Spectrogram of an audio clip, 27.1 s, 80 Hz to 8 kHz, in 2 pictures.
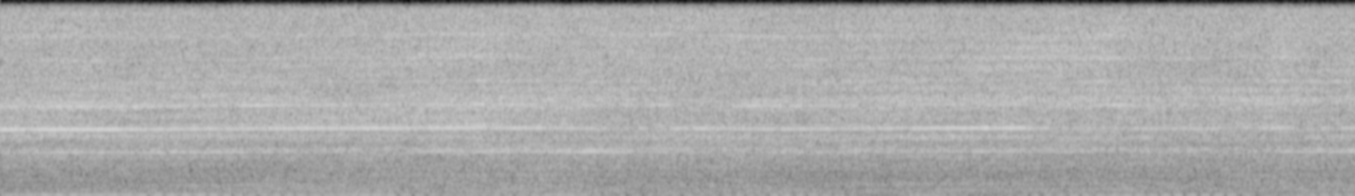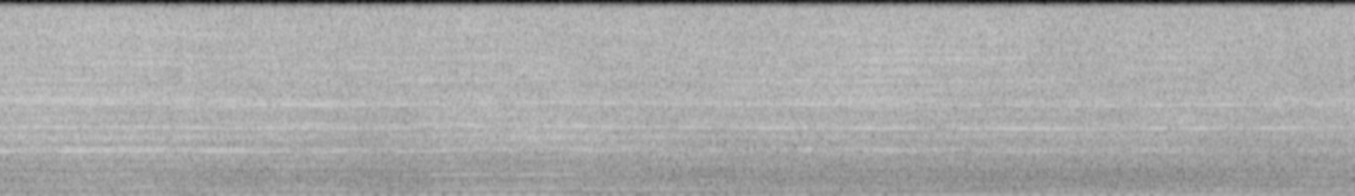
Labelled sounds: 7.3	7.6	vessel noise, 3.6 to 3.9 kHz

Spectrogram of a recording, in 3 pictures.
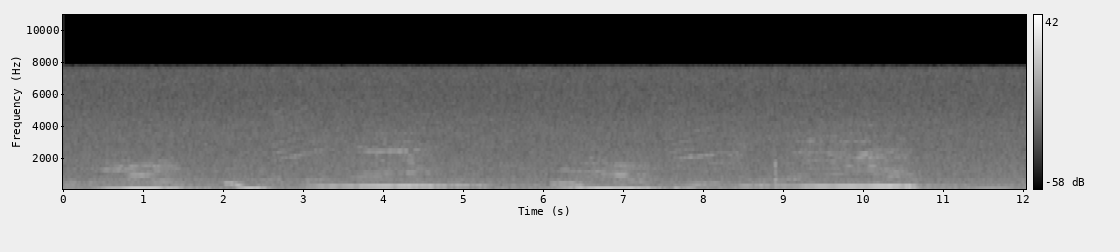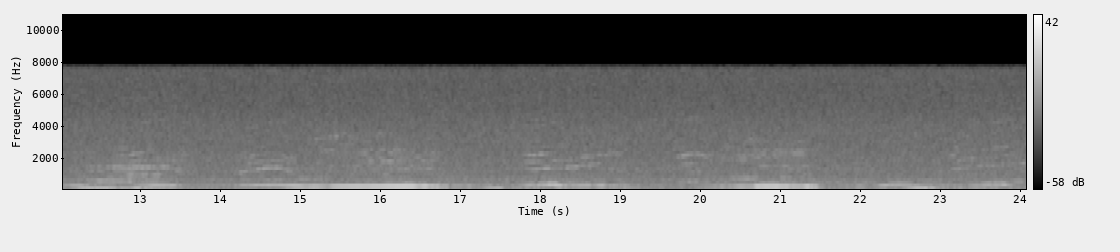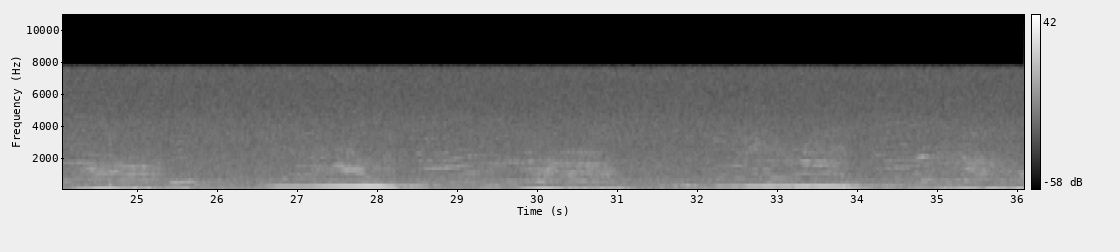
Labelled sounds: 0.5	1.2	humpback whale, 0.90 to 1.6 kHz
2.7	4.3	humpback whale, 0.80 to 2.5 kHz
6.7	8.4	humpback whale, 0.90 to 2.4 kHz
9.5	10.6	humpback whale, 1.1 to 2.4 kHz
10.8	11.2	humpback whale, 2.0 to 2.1 kHz
12.6	13.2	humpback whale, 1.3 to 2.5 kHz
14.4	15.5	humpback whale, 1.2 to 3.4 kHz
17.8	18.6	humpback whale, 1.3 to 2.3 kHz
19.7	20.1	humpback whale, 2.0 to 2.3 kHz
23.2	25.2	humpback whale, 0.90 to 1.8 kHz
27.2	27.9	humpback whale, 1.2 to 1.7 kHz
28.6	29.6	humpback whale, 1.3 to 1.8 kHz
30.0	30.4	humpback whale, 1.1 to 1.5 kHz
33.5	33.7	humpback whale, 1.5 to 1.7 kHz
34.5	35.0	humpback whale, 1.4 to 2.2 kHz

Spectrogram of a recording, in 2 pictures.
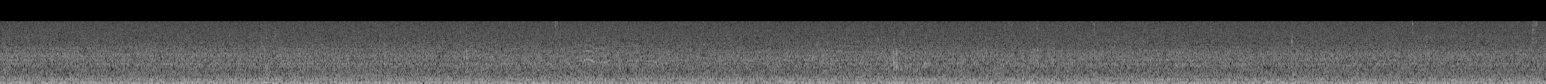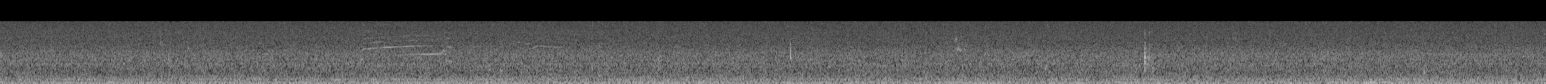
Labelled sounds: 19.1	19.8	killer whale, Bigg's (transient), 1.9 to 2.3 kHz

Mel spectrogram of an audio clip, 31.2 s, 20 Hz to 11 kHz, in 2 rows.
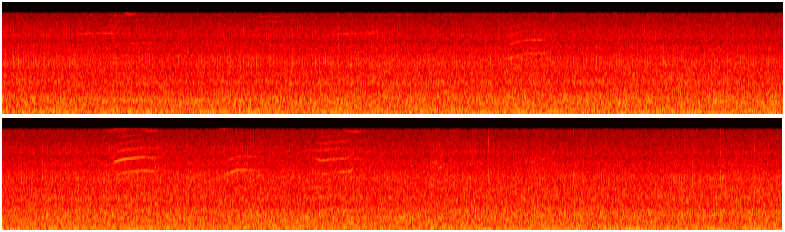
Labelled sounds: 10.0	10.9	killer whale, southern resident, 2.0 to 5.1 kHz
17.6	18.8	killer whale, southern resident, 2.1 to 7.7 kHz
20.1	20.7	killer whale, southern resident, 1.9 to 3.5 kHz
21.8	22.9	killer whale, southern resident, 2.0 to 7.5 kHz

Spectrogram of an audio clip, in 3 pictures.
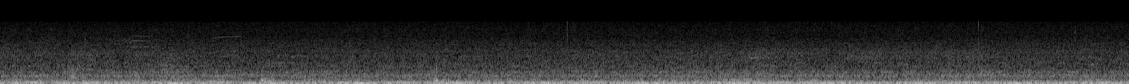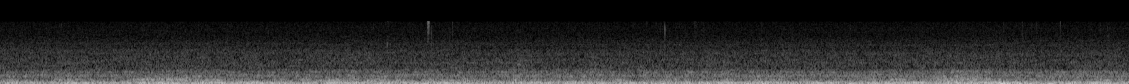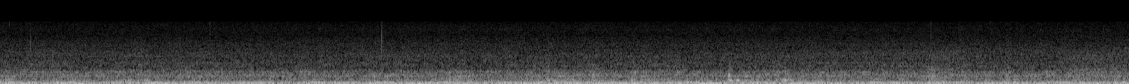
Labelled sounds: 1.1	1.7	killer whale, 0.67 to 3.8 kHz
2.1	2.4	killer whale, 3.4 to 4.5 kHz

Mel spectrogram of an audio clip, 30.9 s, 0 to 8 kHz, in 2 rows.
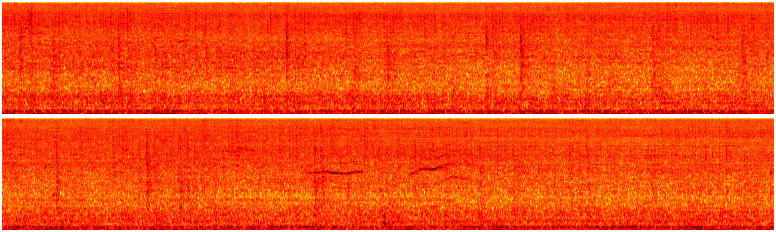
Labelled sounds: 21.6	22.7	killer whale, 0.42 to 2.6 kHz
23.6	24.8	killer whale, 1.4 to 3.5 kHz

